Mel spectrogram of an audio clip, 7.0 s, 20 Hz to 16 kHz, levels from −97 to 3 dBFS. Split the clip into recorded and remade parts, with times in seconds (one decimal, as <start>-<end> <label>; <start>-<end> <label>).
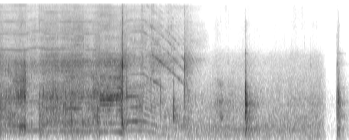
0.0-1.1 recorded; 1.1-5.3 remade; 5.3-7.0 recorded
